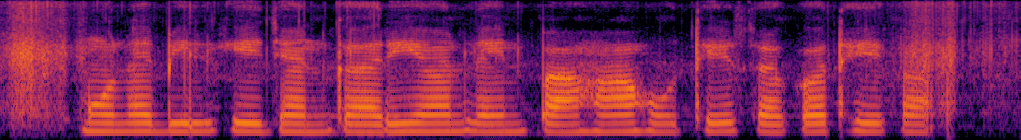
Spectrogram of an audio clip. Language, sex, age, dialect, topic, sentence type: Chhattisgarhi, female, 25-30, Eastern, banking, question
